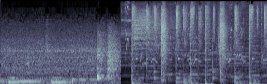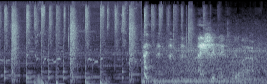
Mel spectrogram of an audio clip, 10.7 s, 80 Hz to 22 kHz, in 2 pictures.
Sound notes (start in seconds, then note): 2.0 funky music; 7.8 laughs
